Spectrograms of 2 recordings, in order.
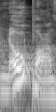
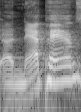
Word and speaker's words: Nopon: review at first, dude, they mispronounced. They called them not nopons. They called them like napans or napans or something like that. They called them instead of Rhine, they called them rain.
